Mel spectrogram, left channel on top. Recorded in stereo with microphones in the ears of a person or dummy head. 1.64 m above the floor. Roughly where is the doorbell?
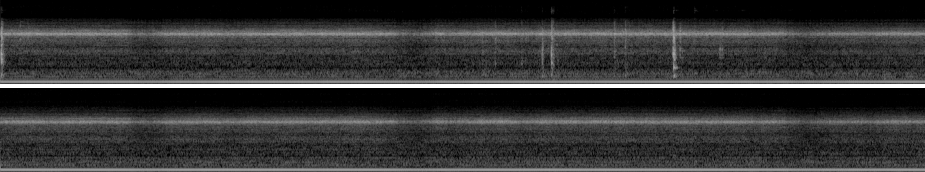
I don't hear a doorbell.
